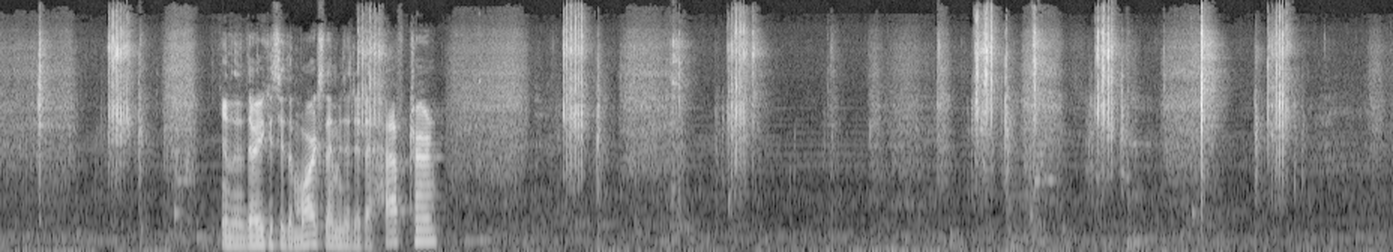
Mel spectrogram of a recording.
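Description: A ratchet wrench clicks in short bursts.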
